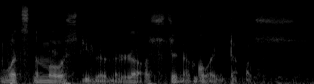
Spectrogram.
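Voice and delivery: hushed, breathy, whispered, menacing villain voice. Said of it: "not too bad of a Sugar, uh, impersonation".

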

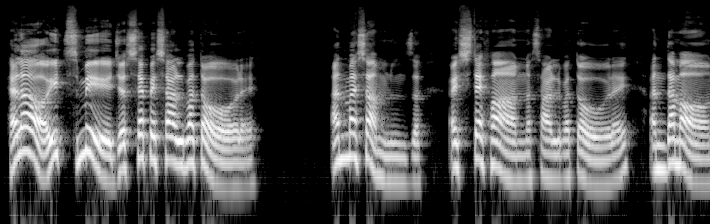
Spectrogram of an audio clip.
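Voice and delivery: put-on Italian accent.

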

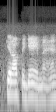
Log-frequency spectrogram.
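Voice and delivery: ordinary delivery

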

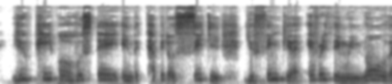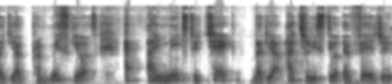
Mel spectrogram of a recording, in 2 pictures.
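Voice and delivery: mock half-shouted accusing rant, high-pitched, mildly yelled. Recounting a drunk man who came in, the speaker retells his scream. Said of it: "he was screaming".

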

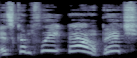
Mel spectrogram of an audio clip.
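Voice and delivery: very high, squeaky mouse voice. Narrating Sora coming over to the gang, voicing him Mickey Mouse-ish. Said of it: "you made him sound Mickey Mouse-ish".

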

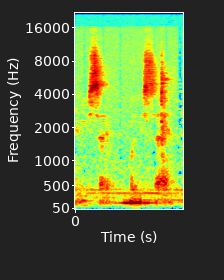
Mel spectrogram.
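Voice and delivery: low, quick, fast whisper.

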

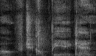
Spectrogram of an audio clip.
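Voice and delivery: soft whispered grumbling. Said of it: "Let's stop whispering to me".

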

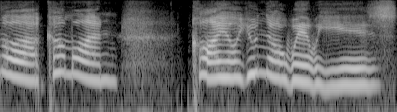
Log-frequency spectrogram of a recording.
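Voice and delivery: put-on high, drawn-out child voice. Discussing a movie, imitating the kid character's lines: stereotypical little kid voice. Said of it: "the stereotypical little kid voice".

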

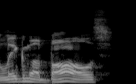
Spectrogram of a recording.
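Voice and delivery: sudden, pouncing loud shout. Retelling how Frakes broke in on a take: imitating Frakes shouting. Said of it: "he just shouts".

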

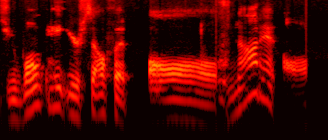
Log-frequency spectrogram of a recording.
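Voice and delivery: dry, heavy sarcasm throughout. Joking to friends about playing League of Legends: sarcastic tone. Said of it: "the sarcasm is strong with you".

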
